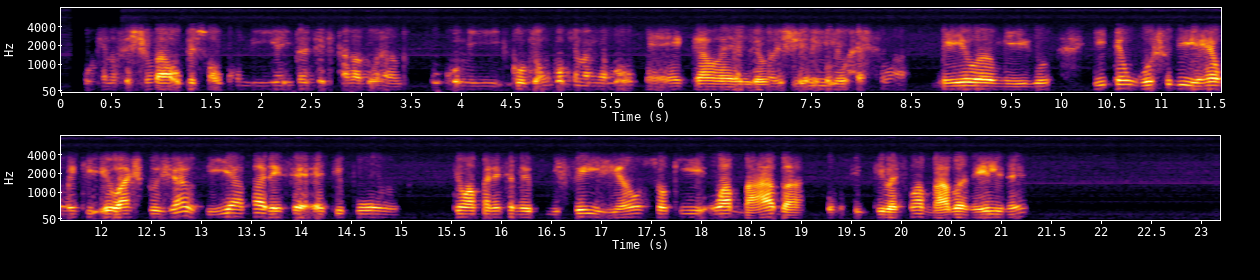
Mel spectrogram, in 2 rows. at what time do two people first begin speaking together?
6.5 s

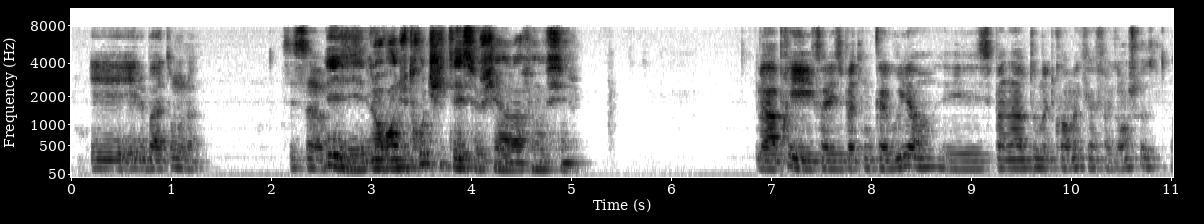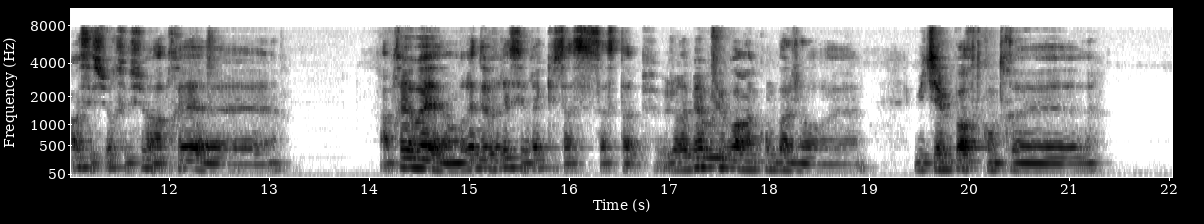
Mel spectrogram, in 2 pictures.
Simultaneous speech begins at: none

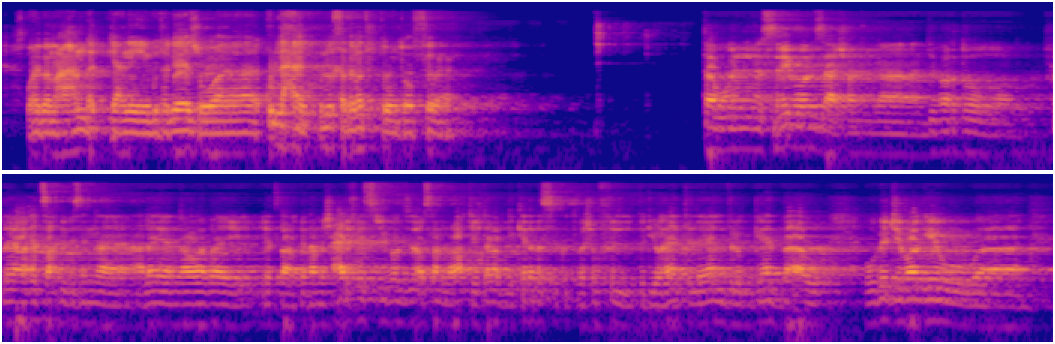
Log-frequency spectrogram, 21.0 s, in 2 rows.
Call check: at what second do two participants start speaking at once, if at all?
none

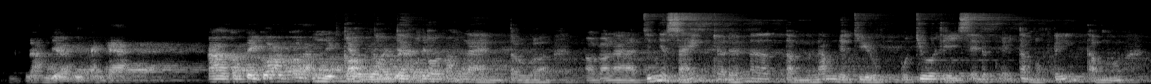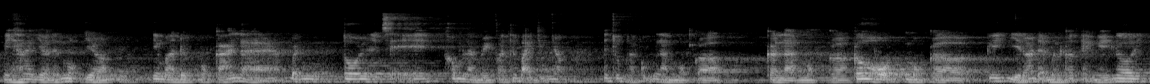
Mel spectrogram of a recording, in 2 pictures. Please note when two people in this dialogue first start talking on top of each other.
3.1 s

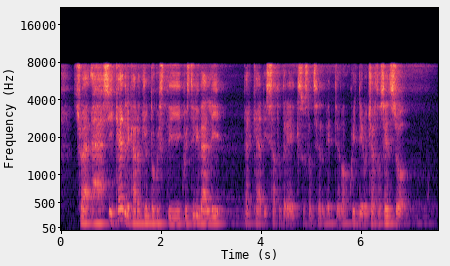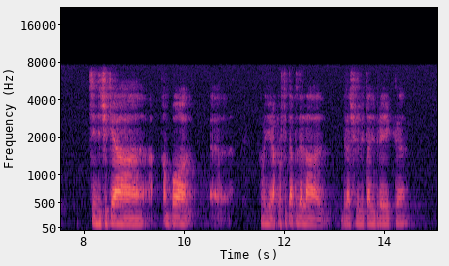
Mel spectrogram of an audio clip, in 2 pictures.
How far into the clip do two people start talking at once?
none

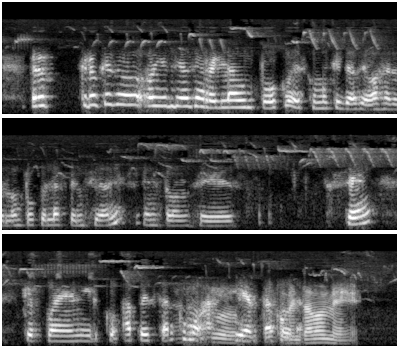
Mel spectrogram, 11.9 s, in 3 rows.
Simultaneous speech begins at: 9.6 s

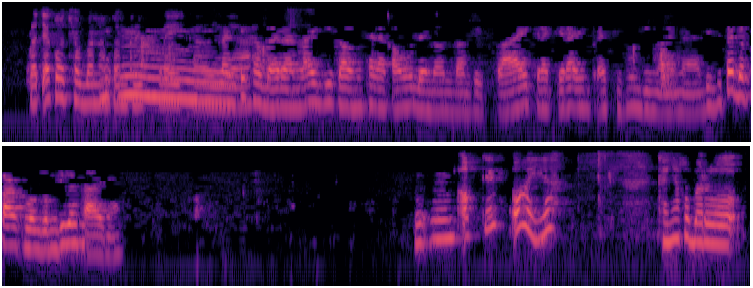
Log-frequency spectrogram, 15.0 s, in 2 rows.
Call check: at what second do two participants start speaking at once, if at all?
1.0 s

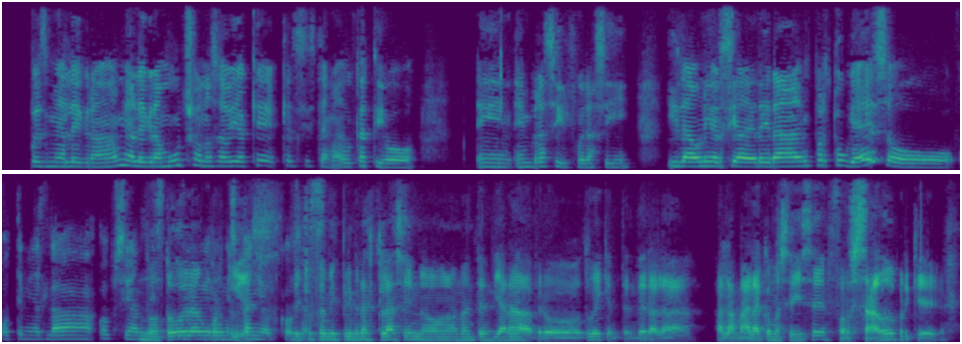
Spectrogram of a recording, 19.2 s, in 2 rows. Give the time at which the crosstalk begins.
10.9 s

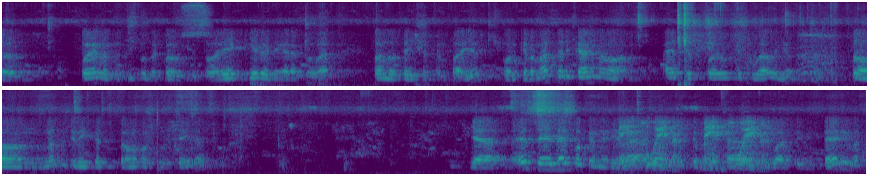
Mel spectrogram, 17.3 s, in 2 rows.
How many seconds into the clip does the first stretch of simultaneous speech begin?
14.7 s

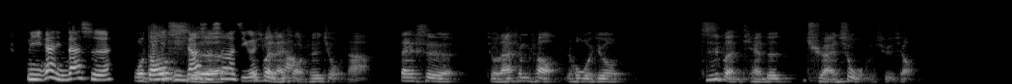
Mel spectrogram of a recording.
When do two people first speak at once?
1.6 s

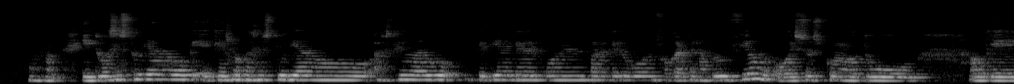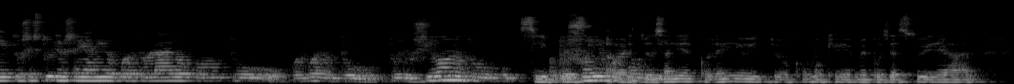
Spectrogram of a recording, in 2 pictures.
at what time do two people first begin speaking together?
15.6 s

